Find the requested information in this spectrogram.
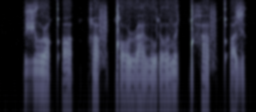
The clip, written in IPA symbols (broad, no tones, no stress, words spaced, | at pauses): ʒɤɹqʼɤ | qefǃɔɹaðu ɾɤðə ǃʰaf qʼəz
